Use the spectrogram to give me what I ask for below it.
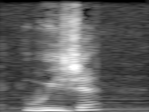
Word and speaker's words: Ouija: ¿Cómo se pronuncia Ouija? – Ouija.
